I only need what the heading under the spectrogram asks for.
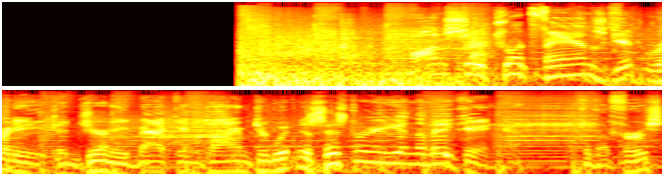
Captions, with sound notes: (explosion) - [Voiceover] Monster truck fans, get ready to journey back in time to witness history in the making.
